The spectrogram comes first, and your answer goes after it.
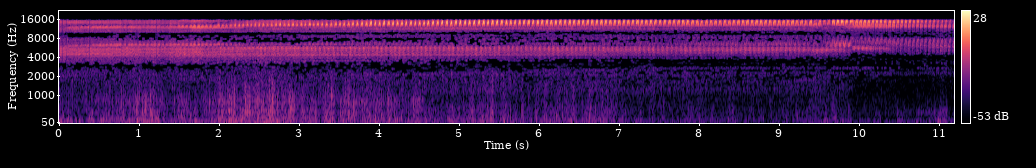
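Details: Cicada droning in a continuous shrill whine that swells slightly toward the middle, with a fast underlying pulse and a small shift in tone near the end.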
